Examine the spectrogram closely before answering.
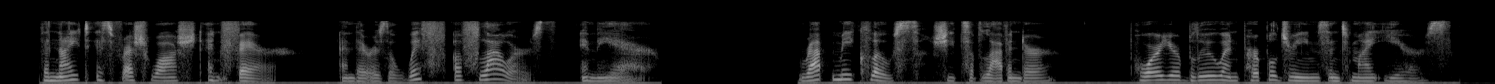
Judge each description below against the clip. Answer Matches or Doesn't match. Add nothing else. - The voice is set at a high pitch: Doesn't match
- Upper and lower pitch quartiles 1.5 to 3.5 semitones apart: Doesn't match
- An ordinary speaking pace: Doesn't match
